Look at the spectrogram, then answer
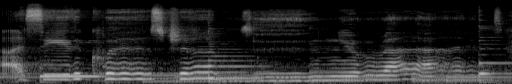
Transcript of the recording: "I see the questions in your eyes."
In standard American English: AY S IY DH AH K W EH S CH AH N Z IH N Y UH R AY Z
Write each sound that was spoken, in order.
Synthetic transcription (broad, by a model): AY S IY DH AH K W EH S CH AH N Z IH N Y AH R AY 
